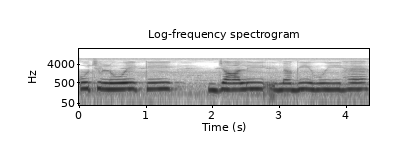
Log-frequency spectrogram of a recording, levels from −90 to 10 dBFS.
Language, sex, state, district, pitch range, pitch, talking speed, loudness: Hindi, female, Chhattisgarh, Bilaspur, 235-255 Hz, 245 Hz, 95 wpm, -14 LUFS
